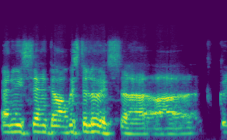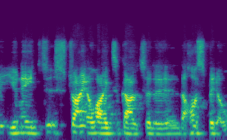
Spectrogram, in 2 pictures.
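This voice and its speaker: Speaking at a moderate pace with an English accent, a man at medium pitch has a bright, sharp tone, vocal fry and fairly even intonation. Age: 60s. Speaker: cancer patient. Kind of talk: testimony. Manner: halting, with repetitions.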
